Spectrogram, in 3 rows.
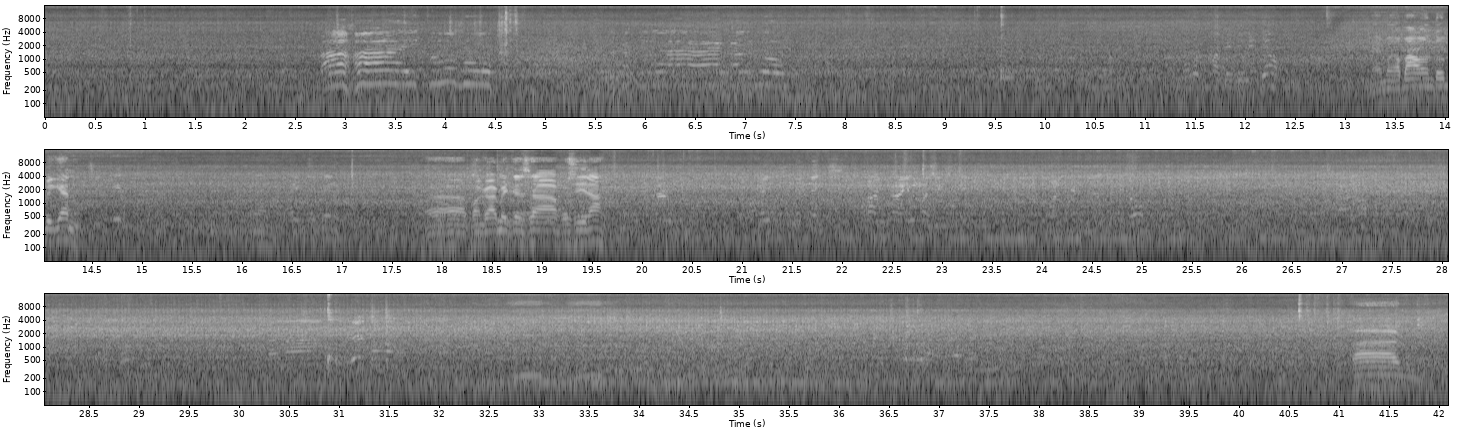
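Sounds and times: bus engine idling: 0.0s - 42.0s.

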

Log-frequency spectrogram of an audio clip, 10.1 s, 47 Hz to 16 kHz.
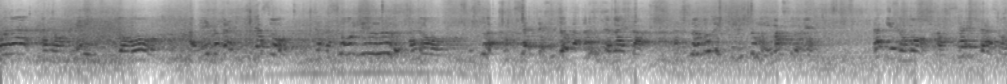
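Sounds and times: woman speaking into a microphone: 0.0s - 10.0s.

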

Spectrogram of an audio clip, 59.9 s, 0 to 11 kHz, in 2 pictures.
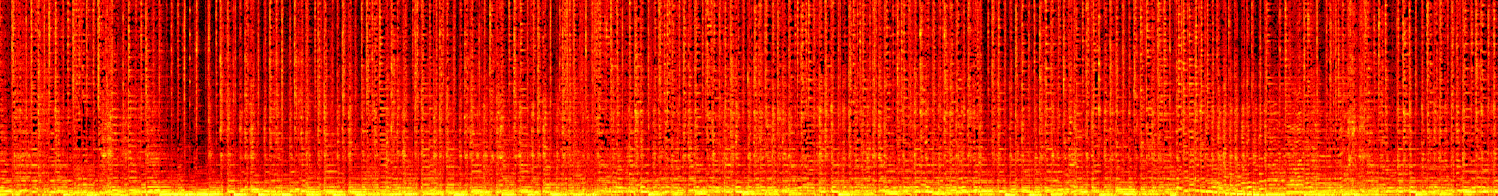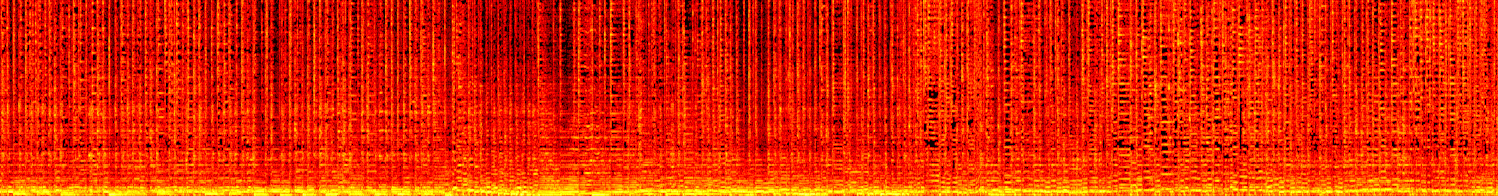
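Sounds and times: nylon-string guitar strumming: 0.0s - 59.9s
violin playing: 10.3s - 45.3s.

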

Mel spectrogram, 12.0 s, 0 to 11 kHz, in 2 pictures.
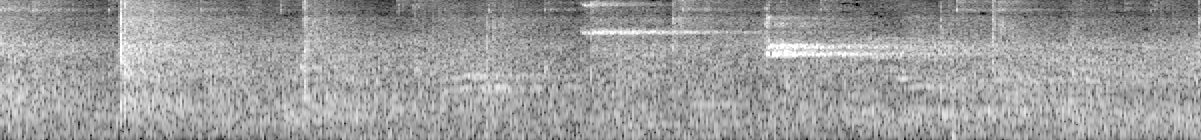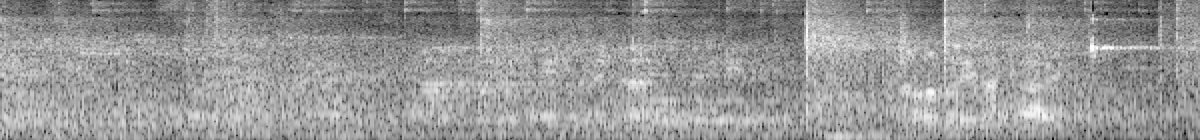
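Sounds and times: indistinct voices chattering: 0.0s - 12.0s
high squeak: 2.9s - 4.4s, 11.4s - 11.8s
rackets striking shuttlecocks: 9.9s - 12.0s.

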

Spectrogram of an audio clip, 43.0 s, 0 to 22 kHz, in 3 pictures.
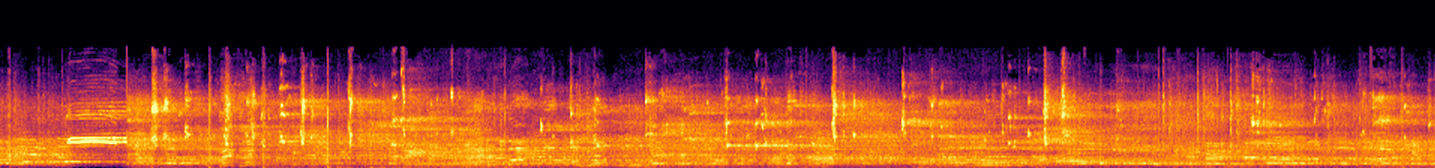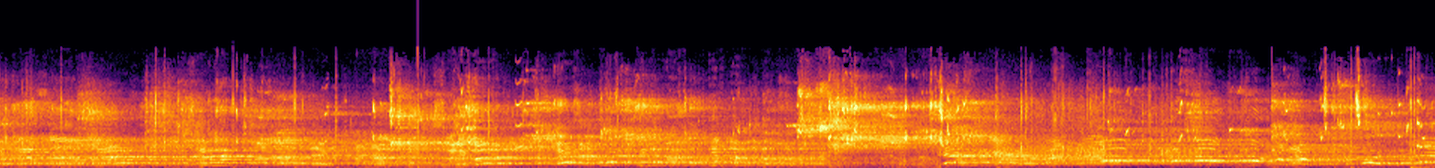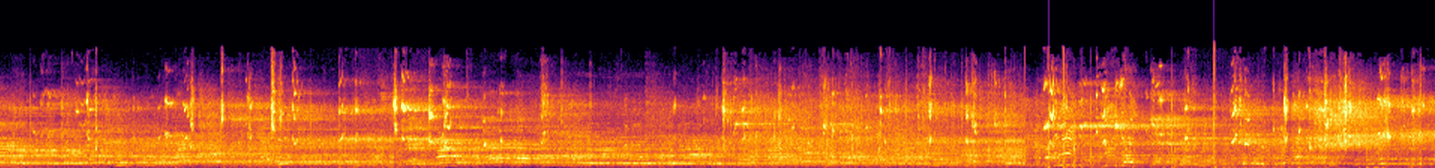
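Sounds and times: players calling out: 0.0s - 43.0s
basketball bouncing on court: 1.6s - 5.2s, 27.1s - 28.8s, 39.1s - 43.0s.

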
